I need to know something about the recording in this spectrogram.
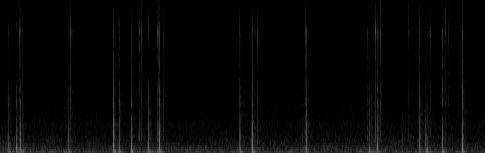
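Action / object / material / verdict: tap / leather American football / leather / none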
